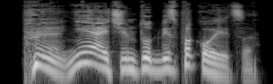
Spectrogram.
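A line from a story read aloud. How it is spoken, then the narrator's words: Snort. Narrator (Russian): фыркнул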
